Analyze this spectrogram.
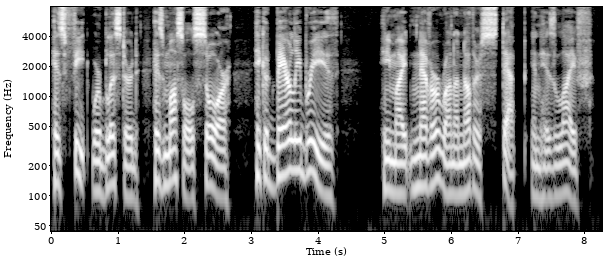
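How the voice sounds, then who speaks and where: Male narrator for fiction: expressive storytelling, crisp phrasing, very dry sound. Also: medium pitch, a little slow, no room sound. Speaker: audiobook narrator.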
